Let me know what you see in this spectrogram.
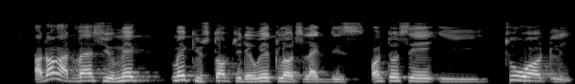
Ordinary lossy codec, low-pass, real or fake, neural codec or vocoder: none; 7.2 kHz; real; none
